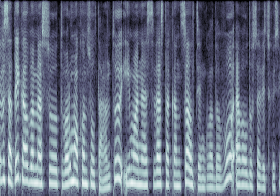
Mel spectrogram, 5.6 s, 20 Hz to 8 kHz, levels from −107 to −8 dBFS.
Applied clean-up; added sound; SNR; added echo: none; none; none; none.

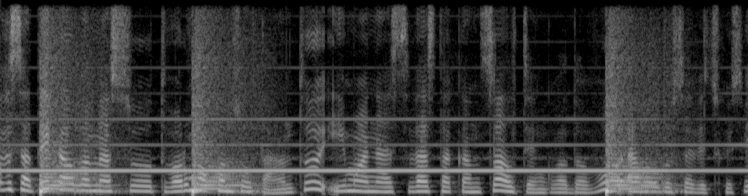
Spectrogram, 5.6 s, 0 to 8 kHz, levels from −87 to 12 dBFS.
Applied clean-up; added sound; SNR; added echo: none; Wind instrument, woodwind instrument + Snare drum; -1 dB; none.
